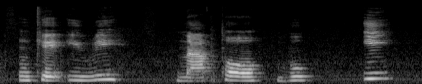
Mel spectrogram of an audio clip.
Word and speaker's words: i: Nke iri abụọ bụ E. It's pronounced as E, not I. E pronounced as E, but spelled as I.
